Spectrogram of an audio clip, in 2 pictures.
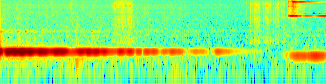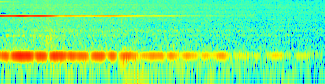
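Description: Mallet-percussion notes on marimba and vibraphone ringing out and fading: a low held note dies away over about three seconds, then a new low note and a high ringing tone are struck together about three and a half seconds in and fade slowly.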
